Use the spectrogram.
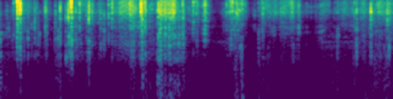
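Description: Plastic packaging crinkles and tears as a Daiso item is opened up close, a quiet run of irregular rustles and sharp crackles.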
